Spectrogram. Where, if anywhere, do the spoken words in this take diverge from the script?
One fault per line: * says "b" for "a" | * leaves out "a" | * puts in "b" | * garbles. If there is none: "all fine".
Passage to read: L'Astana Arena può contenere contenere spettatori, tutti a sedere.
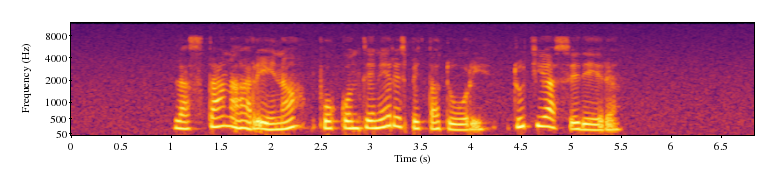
* leaves out "contenere"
